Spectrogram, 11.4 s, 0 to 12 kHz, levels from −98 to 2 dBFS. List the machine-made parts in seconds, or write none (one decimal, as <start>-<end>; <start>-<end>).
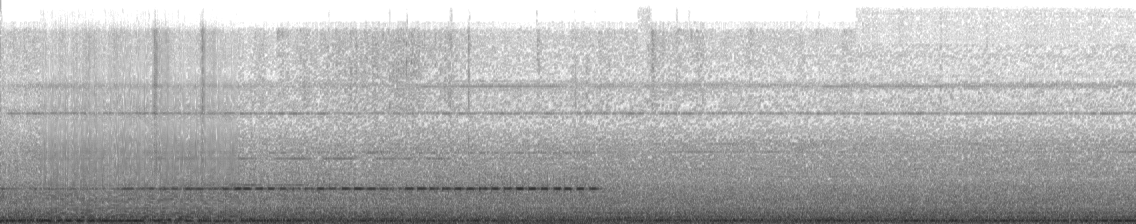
0.4-2.4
